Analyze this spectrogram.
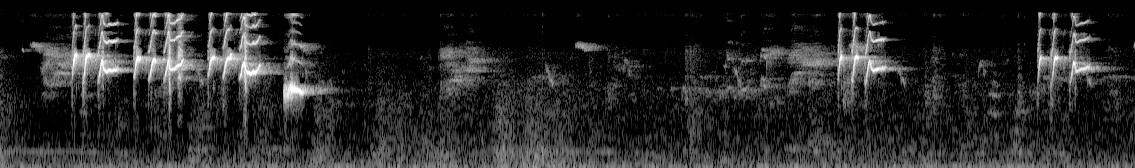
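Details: Oriental magpie-robin, excited, singing to provoke other magpie-robins: a quick run of four sharp chirps ending in a downslurred whistle, then long quiet stretches broken by two brief chirp bursts.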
